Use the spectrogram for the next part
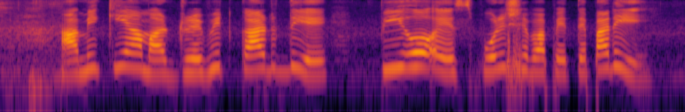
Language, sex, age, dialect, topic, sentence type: Bengali, female, 18-24, Northern/Varendri, banking, question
